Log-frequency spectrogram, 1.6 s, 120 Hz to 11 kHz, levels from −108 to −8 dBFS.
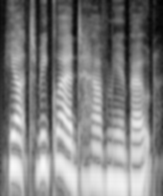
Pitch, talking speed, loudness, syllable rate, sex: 195 Hz, 330 wpm, -17 LUFS, 6.8 syllables/s, female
